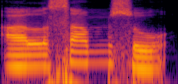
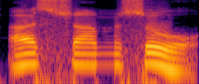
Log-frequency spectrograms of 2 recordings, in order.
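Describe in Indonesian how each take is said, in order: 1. L dibaca dengan jelas sebelum sh. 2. L tidak dibaca, menyatu dengan sh yang digandakan. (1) "bukan al-samsu" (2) "dibaca asyamsu apabila wawunya dihilangkan"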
